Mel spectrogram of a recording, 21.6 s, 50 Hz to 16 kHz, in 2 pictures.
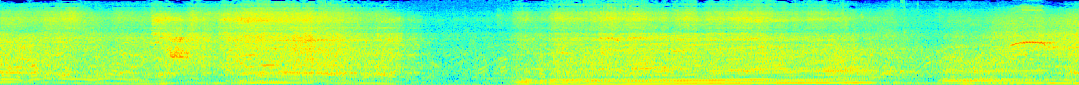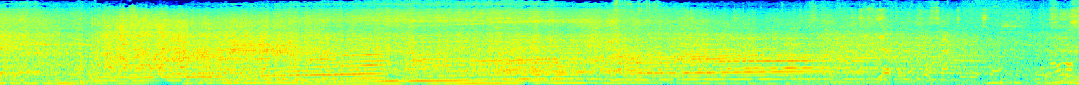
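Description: Toyota Corolla Levin TE27 rally car's four-cylinder engine revving hard on a rally stage, its pitch climbing through each gear and dropping at every shift, over several passes.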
